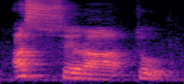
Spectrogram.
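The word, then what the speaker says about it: الصِّرَاطُ: Keeping that in mind, this swad kills the sound of lam. So it's a Shamsi. So pronunciation will be as-siratu. Siratu. So what it did, lam goes away and this becomes a shadda.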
